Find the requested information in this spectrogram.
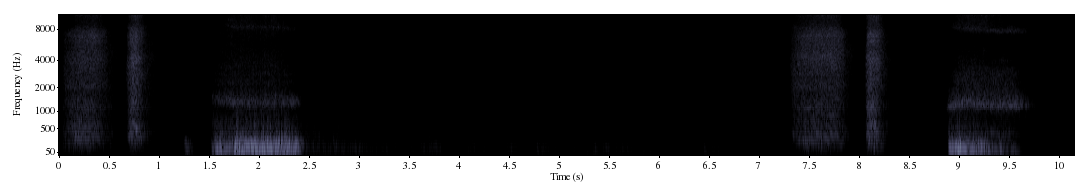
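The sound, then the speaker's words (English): Physiological sigh breathing done twice: two quick sniffing inhales through the nose, then a longer, louder breathy exhale through the mouth. A long silent gap separates the two rounds, with no talk. “it's called physiological sigh, and it's a double inhale through the nose with a longer exhale through the mouth. So it sounds like this.”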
